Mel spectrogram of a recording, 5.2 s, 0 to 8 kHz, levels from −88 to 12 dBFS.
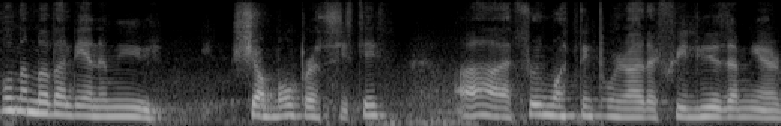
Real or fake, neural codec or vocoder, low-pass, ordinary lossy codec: fake; codec, 16 kHz, 1 kbps, X-Codec, HuBERT features, trained on balanced general audio; none; none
